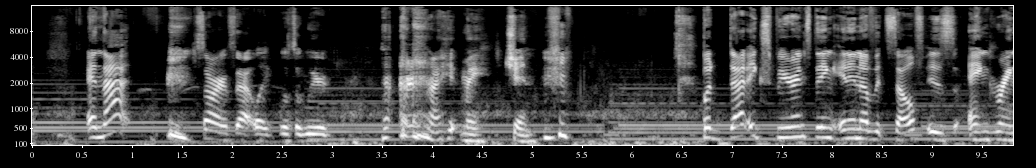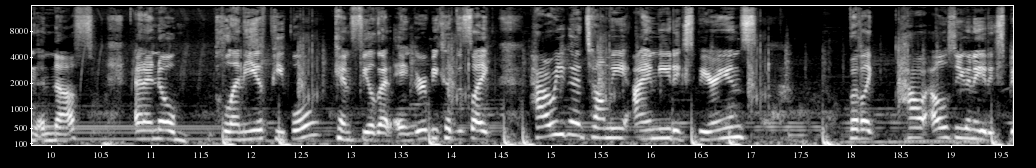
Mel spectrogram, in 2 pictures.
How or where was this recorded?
inside a vehicle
